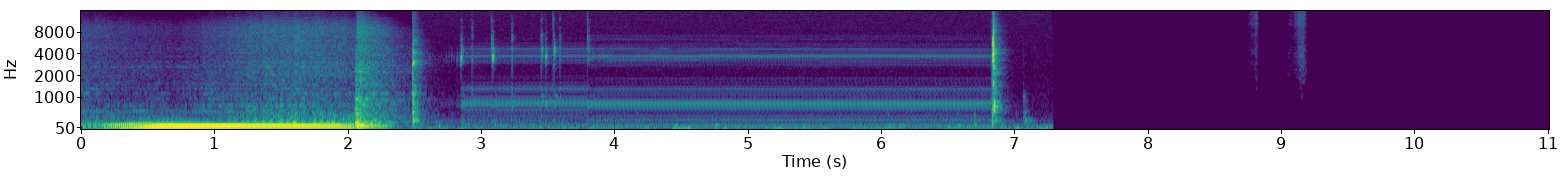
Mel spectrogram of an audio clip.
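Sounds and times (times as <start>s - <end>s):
deep bass drone: 0.0s - 2.5s.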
